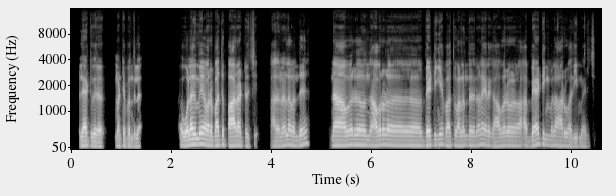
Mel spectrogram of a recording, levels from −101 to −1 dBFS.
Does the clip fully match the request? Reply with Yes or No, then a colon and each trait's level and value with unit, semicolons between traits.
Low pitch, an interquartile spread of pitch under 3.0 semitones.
Yes: low, 120 Hz; narrow, 2.5 semitones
